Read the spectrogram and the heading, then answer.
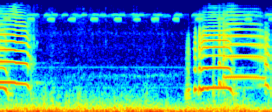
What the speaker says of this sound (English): That's a sound you do not get to hear very often, the call of the whooping crane.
